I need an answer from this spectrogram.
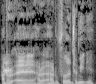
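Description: A man's voice: mid-range voice, dry recording, studio quality. A man in his fifties hosting a radio show, chatting and teasing a caller with curious questions. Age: 50s. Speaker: radio host. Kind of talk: casual phone interview.

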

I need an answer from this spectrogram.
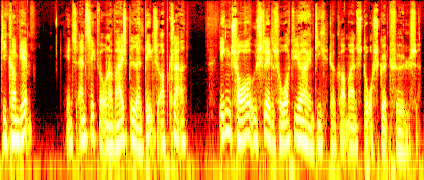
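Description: A man reading a novel aloud on the radio in a measured way, with wry personal asides. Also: medium pitch, animated, husky, dry recording, studio quality. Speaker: radio reader.

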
